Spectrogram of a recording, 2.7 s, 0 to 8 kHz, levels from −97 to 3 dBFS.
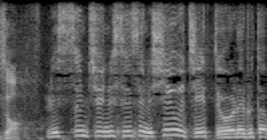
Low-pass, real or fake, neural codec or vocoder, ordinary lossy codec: none; real; none; none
